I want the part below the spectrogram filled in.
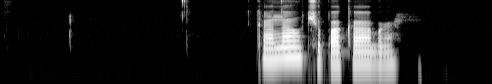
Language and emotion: Russian, sad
